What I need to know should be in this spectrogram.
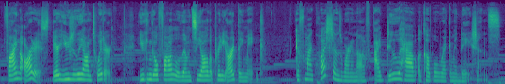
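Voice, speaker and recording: Woman presenting informally over soft music. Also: mid-range voice. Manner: chatty, conversational, direct address to listeners. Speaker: convention panel host. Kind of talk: informal presentation, explainer talk.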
